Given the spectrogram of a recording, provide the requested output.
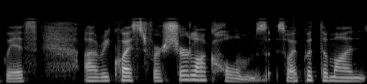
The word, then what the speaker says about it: Holmes: by itself Sherlock and the second one Holmes this L is a dark l so you don't have to make a perfect l in the front the middle of your tongue can just rise holes Holmes Sherlock Holmes you might hear a k when you Sherlock Holmes Holmes that's okay because you're releasing the air Sherlock Holmes hairy we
